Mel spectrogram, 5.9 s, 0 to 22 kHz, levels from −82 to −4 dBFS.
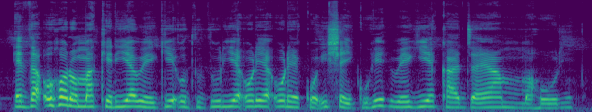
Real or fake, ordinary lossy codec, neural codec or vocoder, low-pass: real; none; none; none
